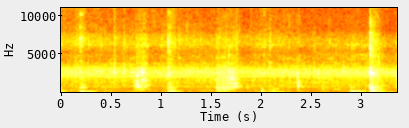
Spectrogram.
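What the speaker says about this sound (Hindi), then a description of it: "अब हम 1 टेबल स्पून लहसुन अदरक का पेस्ट शामिल करेंगे। इसको भी थोड़ा सा साथ फ्राई कर लेते हैं" One tablespoon of garlic ginger paste frying in a pan for egg bhurji, a quiet sizzle broken by intermittent spatula scrapes and stirring taps.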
